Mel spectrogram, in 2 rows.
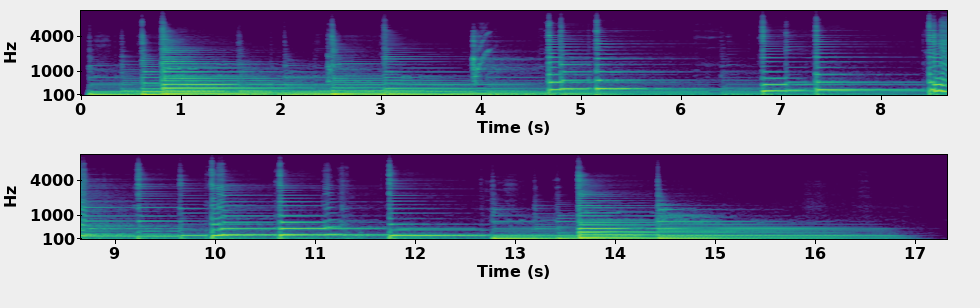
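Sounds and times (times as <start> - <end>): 
pitch-shifted guitar: 0.1 - 17.0.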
